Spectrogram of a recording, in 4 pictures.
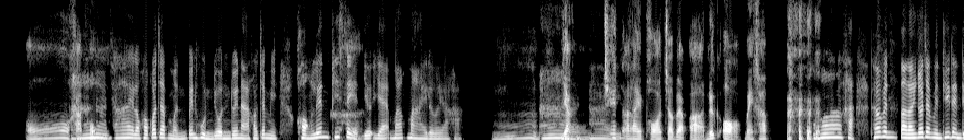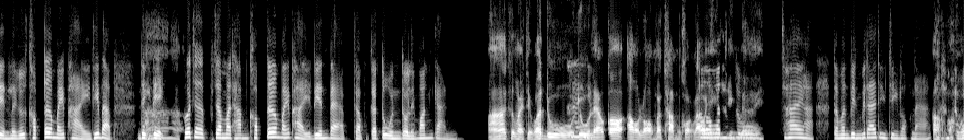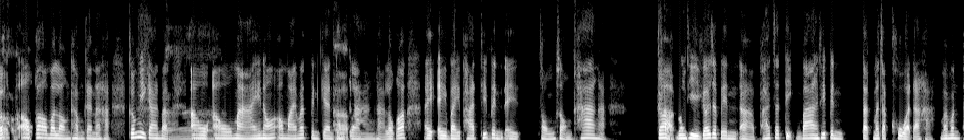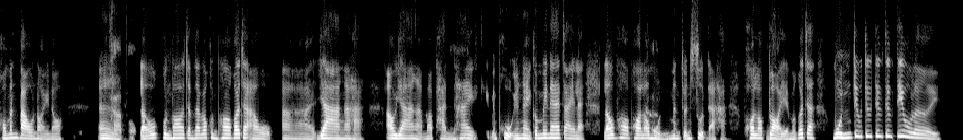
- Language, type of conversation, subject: Thai, podcast, การ์ตูนตอนเย็นในวัยเด็กมีความหมายกับคุณอย่างไร?
- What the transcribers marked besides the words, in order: chuckle; chuckle; laughing while speaking: "อ๋อ"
